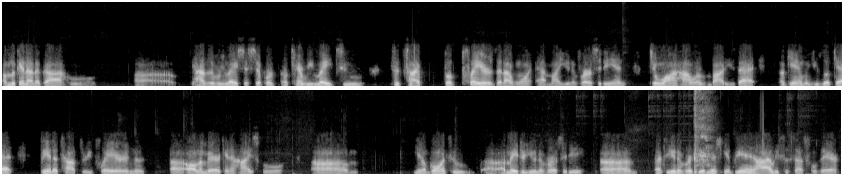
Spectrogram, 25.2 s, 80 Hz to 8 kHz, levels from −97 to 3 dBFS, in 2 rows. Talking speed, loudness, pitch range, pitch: 155 wpm, -22 LUFS, 80-90 Hz, 85 Hz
